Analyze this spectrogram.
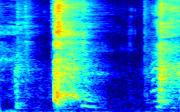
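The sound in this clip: Coughing, a few harsh bursts: a short one at the start, the loudest and longest in the middle, and another rough burst near the end, separated by quiet gaps.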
